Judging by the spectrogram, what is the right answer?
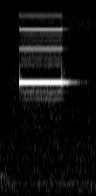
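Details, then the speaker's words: UV water disinfection system ballast plugged in with lamp removed: one sharp, high electronic half-second beep as it enters alarm mode for missing lamp, part of the lamp-replacement reset procedure. "and what that's going to do is going to put it into alarm okay so you can see it flashing here that it is in alarm mode"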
